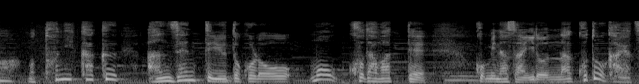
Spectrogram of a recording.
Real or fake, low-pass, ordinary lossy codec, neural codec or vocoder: real; none; none; none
